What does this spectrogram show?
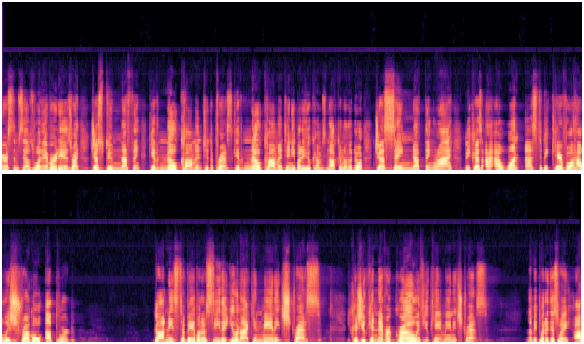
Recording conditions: large echoing room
